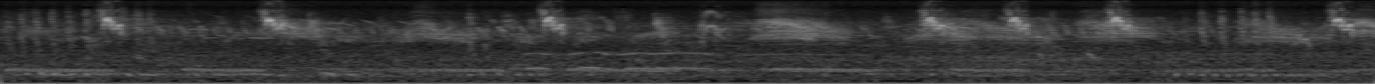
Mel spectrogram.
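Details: A Eurasian tree sparrow chirps among bee-eaters, with crisp notes spaced about a second apart and a quicker run near the end. Busy background chatter and a low, repeated hooting tone accompany it.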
